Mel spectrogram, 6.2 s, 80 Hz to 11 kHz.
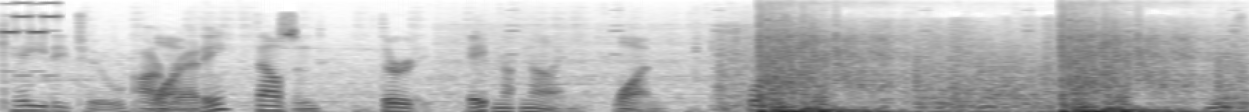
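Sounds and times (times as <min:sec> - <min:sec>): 
speech: 0:00.1 - 0:04.4, 0:06.0 - 0:06.2
heavy tank gun blasts in a video game: 0:03.7 - 0:06.2.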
